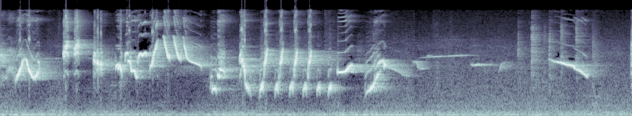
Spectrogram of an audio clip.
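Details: {'caption': 'White-rumped shama song used to agitate other shamas: loud, varied whistled phrases and rapid stuttering notes, fading into a few sparse, drawn-out high whistles.'}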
